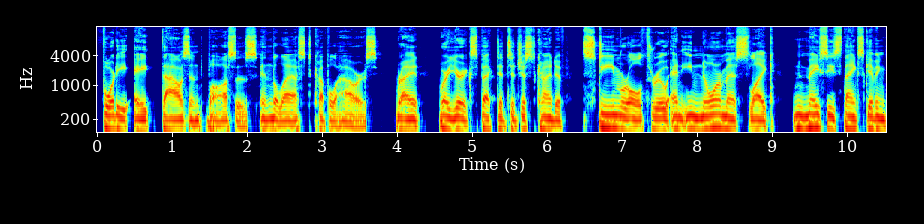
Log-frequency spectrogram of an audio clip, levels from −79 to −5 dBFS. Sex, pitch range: male, 100-115 Hz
